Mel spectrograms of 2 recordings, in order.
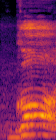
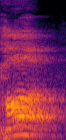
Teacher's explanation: এগুলো হচ্ছে ঘোষ, যেগুলো স্বরতন্ত্ররা হালকা কাঁপে, যেমন গ এর মধ্যে কাঁপছে, ঘ এই নলির স্বরতন্ত্রীরা হালকা কাঁপছে, তাহলে 3 4 5 ঘোষ।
